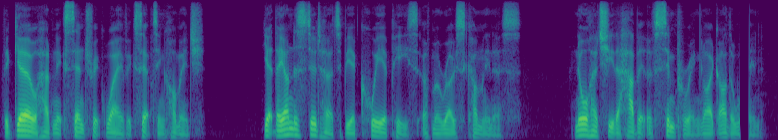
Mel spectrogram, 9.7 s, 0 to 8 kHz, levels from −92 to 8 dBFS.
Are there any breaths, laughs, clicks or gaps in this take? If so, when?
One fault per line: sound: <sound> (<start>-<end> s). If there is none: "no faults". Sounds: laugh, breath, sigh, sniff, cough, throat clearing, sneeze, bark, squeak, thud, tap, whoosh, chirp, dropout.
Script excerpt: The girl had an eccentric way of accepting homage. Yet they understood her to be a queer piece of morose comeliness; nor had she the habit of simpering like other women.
sound: dropout (9.2-9.4 s)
